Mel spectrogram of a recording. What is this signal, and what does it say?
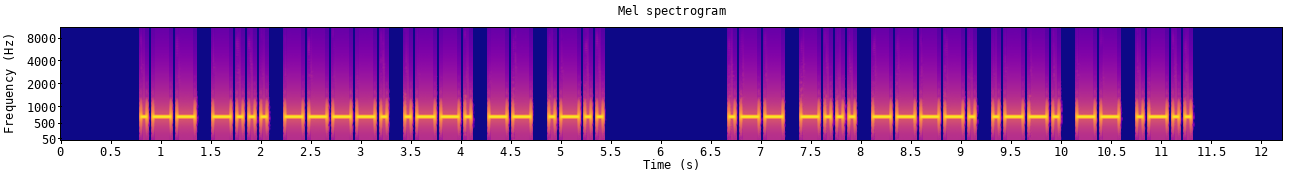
Morse code, heard as a keyed tone, about 20 wpm, 700 Hz. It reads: WB9PML WB9PML
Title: USA Call Signs - 6 Characters - Repeated 2x - 20wpm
